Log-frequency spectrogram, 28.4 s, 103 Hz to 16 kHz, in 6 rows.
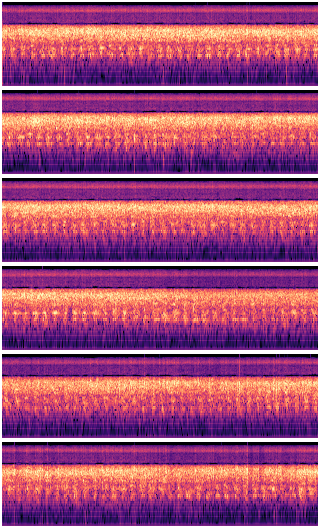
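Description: Märklin H0 scale model freight train running along its track: a steady, loud rattle and whir of small wheels on the rails.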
